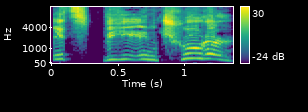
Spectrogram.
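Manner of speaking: high, shouted call, yelling out. Narrator reads a character raising the alarm about an intruder, shouting. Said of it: "shouts the voice of the real Murnith".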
